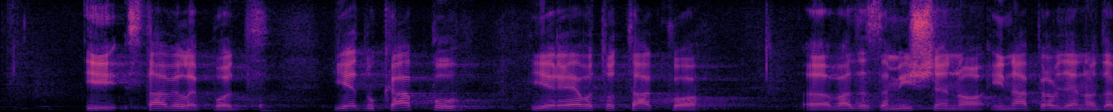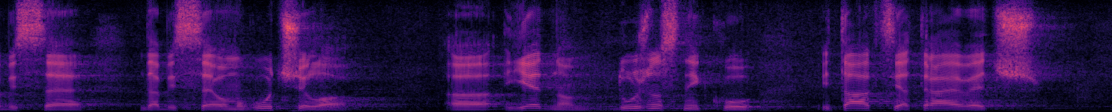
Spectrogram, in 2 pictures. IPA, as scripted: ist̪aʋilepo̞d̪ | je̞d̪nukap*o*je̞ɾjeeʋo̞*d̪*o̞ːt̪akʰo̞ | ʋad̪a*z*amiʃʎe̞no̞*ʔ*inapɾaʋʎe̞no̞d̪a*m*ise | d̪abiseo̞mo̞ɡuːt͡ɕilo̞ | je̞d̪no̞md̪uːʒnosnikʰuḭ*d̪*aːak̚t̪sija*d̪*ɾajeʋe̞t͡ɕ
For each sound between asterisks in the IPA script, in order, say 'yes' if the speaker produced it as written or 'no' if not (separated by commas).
no, no, yes, yes, no, no, no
